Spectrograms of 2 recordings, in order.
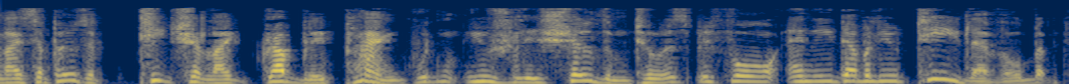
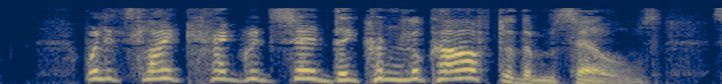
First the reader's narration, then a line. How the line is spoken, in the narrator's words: said Hermione impatiently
